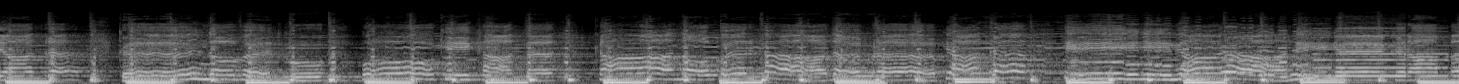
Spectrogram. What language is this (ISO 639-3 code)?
ron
